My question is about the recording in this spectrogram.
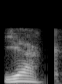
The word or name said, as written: yecch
